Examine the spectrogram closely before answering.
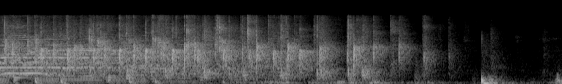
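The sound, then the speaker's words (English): Audience clapping for a comedian at an open mic: many hands clapping in a dense, lively burst that gradually thins toward the end, leaving a few isolated claps. “Clap wildly for Cedric Drake!”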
